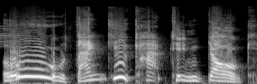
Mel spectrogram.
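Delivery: high, loud delighted chorus; everyone thanks. A narrator's reading. Family thanking Captain Dog for presents, high delighted voices. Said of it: "everyone says".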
